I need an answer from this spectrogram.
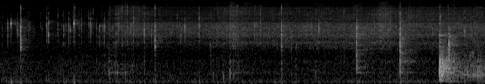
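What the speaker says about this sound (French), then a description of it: "Là, on va faire suer les échalotes, donc tout doucement, sans faire de coloration" Shallots sweating gently in butter in a cocotte, giving a soft, steady sizzle with occasional stirring clicks and scrapes, close by and quiet with no talking.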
